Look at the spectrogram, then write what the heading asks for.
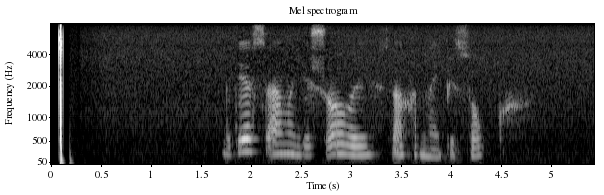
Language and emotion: Russian, neutral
